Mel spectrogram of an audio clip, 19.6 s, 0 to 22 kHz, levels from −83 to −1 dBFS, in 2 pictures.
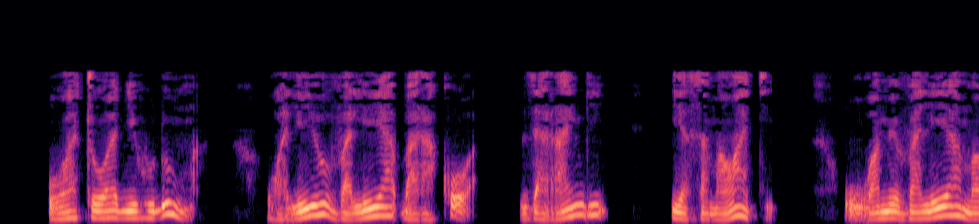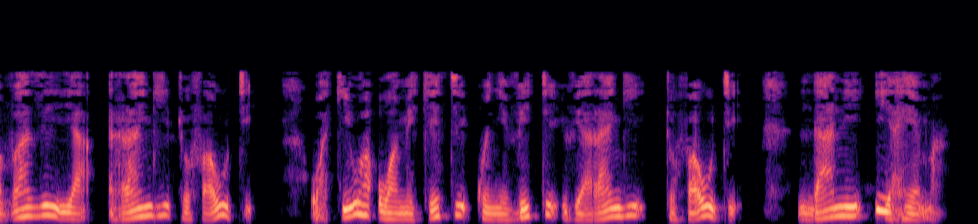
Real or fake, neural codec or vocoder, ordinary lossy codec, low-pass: fake; codec, 16 kHz, 4 kbps, FunCodec, trained on Chinese and English, 50 frames a second; MP3, 24 kbps; 7.2 kHz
